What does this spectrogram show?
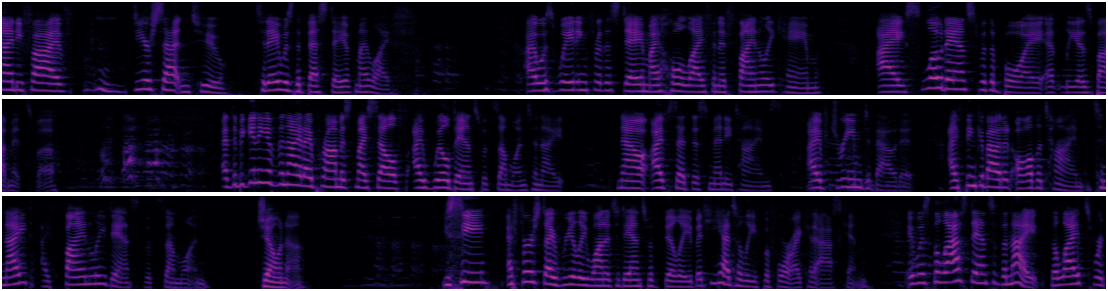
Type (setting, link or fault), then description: setting, live audience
